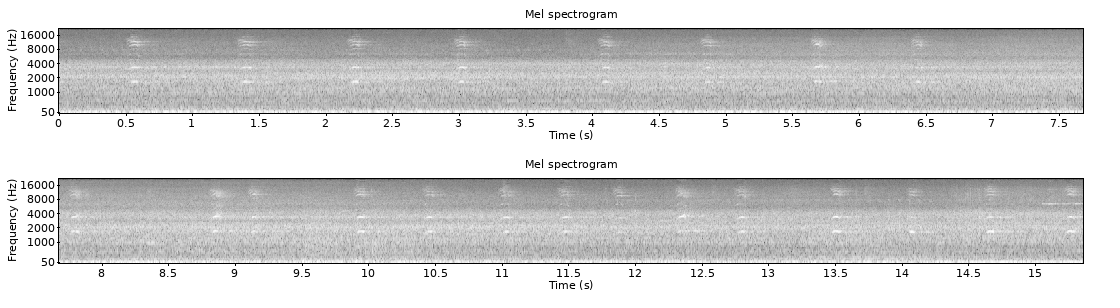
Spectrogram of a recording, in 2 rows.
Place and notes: LiaoNing Park, Taipei City - in the Park
in the Park, Cloudy day, Clammy, Distant construction noise, Traffic Sound, Motorcycle Sound, Birds singing, Binaural recordings, Zoom H4n+ Soundman OKM II
Taipei City, Taiwan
